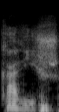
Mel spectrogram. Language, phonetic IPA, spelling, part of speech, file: Polish, [ˈkalʲiʃ], Kalisz, proper noun, Pl-Kalisz.ogg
